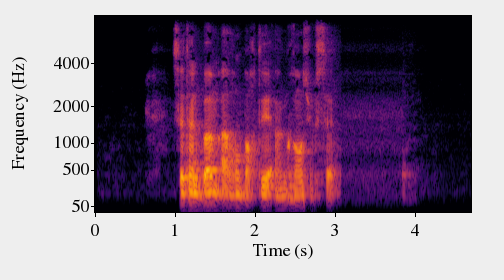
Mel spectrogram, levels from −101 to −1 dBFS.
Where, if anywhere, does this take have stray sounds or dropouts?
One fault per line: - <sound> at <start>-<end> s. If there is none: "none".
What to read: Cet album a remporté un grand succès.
none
